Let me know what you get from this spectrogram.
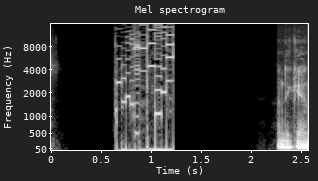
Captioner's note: digital chiming tone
